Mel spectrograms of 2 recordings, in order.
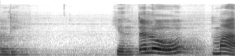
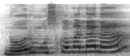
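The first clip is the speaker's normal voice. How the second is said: snapping; 6 semitones higher than usual. Acted. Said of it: "ఆవిడ కసిరింది".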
